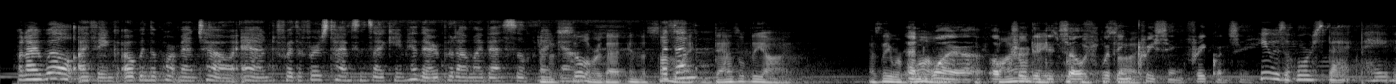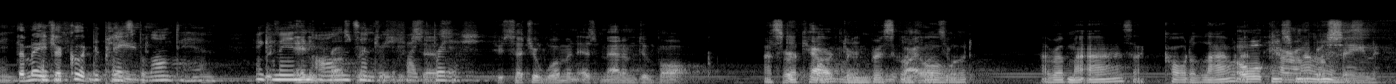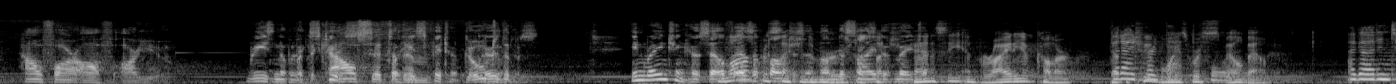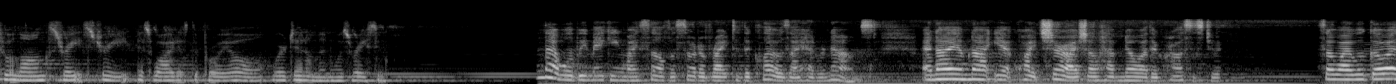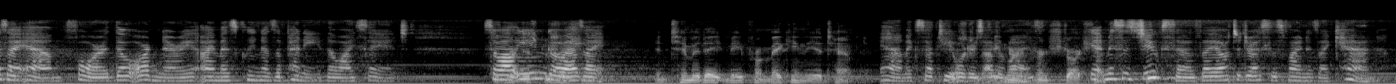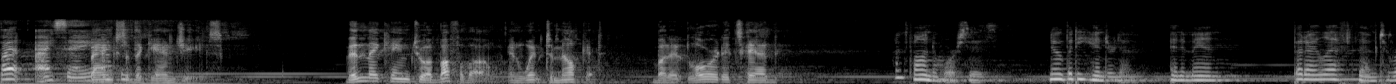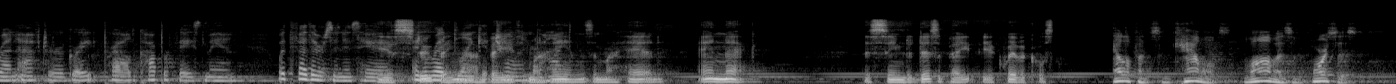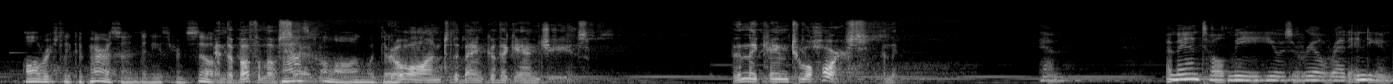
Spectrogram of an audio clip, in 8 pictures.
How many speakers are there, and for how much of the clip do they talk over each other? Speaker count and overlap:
7, about 25%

